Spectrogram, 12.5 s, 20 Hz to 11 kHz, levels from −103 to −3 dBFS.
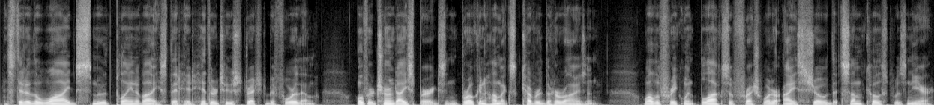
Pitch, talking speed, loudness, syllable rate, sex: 95 Hz, 175 wpm, -20 LUFS, 5.4 syllables/s, male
